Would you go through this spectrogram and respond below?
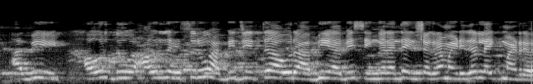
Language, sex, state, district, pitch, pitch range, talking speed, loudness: Kannada, female, Karnataka, Raichur, 275 Hz, 265-295 Hz, 190 wpm, -12 LUFS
